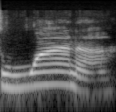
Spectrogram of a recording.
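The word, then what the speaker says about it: Juana: My name is Wana. There's a J there, but it's not pronounced.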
